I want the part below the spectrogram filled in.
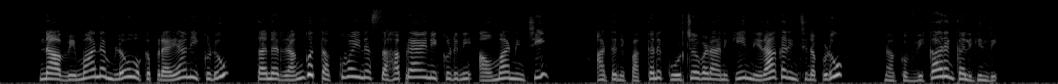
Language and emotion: Telugu, disgusted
